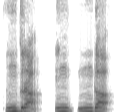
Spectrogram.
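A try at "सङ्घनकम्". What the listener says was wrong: you cannot read Nga and all. You can have to read with the previous preceding vowel.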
